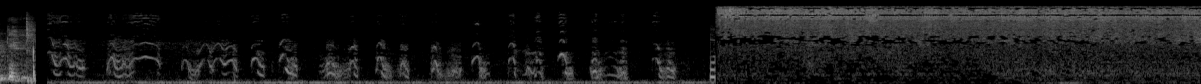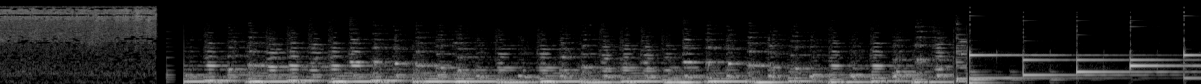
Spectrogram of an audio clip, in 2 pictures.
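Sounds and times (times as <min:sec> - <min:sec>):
animal whimpering: 0:00.5 - 0:07.0
hiss of spraying water: 0:07.1 - 0:13.7
flute music: 0:13.9 - 0:22.4.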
